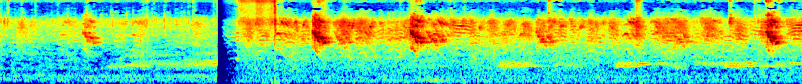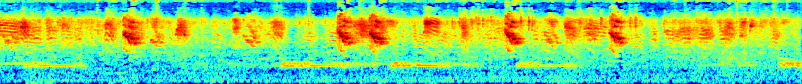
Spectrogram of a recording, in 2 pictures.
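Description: Small birds chirping over and over in quick, short downward chirps, mixed with lower, level whistled notes. The sound breaks off for an instant about two seconds in.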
